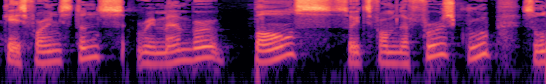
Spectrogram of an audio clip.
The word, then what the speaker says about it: soit: Okay, then of course être and avoir, so être will become soit, remember final S is not pronounced, soit, then soyons, soyez, all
